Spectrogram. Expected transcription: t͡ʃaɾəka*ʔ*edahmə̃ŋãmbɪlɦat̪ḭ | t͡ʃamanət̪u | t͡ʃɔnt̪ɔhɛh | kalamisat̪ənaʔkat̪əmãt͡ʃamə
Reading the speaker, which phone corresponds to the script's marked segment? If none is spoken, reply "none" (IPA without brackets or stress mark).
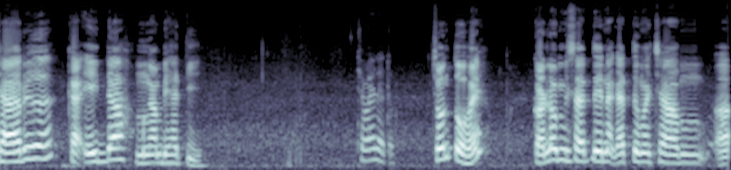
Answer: ʔ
